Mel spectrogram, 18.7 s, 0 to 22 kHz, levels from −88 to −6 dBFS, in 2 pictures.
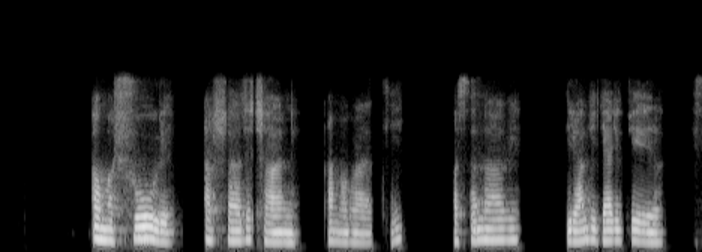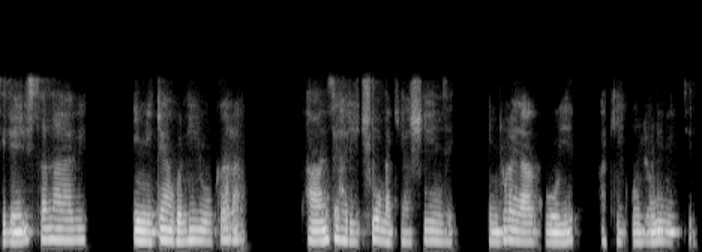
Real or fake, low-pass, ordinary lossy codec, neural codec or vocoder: fake; 7.2 kHz; Opus, 24 kbps; codec, 32 kHz, 1.9 kbps, SNAC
